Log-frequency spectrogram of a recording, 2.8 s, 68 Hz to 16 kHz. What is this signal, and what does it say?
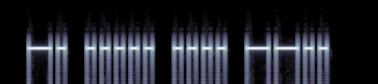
Morse code, heard as a keyed tone, about 22 wpm, 700 Hz. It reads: N5HZ
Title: Call Signs - 22wpm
